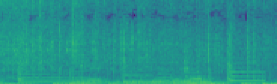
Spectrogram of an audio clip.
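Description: Onion frying in a little oil alongside garlic, a dense, close sizzle hissing continuously, with faint stirring or scraping in the pan and no talk.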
